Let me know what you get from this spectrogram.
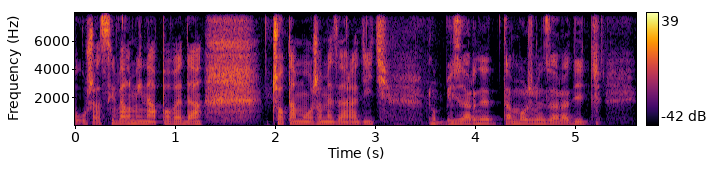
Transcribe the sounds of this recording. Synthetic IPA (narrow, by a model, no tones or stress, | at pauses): uʒa̰siʋɛlminapɔʋɛd̪a | t͡ʃɔt̪amːʊɔʒɛmɛzaɾa̰ɟicnɔbizaɾɲɛt̪amːʊɔʒɛmɛzaɾaɟic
